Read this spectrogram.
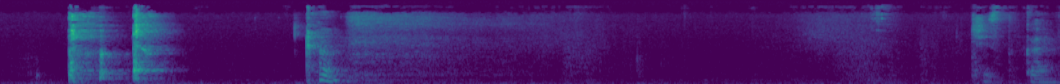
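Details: Mature woman smoking a strong cigarette: three or four harsh, forceful coughs with a rough, phlegmy edge and throat clearing, then quiet breathing; a real smoker's cough.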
